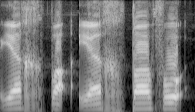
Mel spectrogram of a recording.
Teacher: hati-hati di kha, ini tidak boleh mantul juga, harus mengalir.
